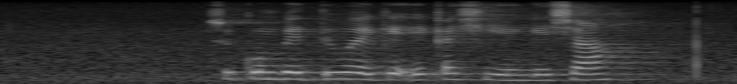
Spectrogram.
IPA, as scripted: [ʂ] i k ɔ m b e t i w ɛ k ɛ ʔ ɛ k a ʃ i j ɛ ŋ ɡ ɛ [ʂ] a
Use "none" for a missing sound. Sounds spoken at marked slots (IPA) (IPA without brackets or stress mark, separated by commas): ʂ, ʃ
